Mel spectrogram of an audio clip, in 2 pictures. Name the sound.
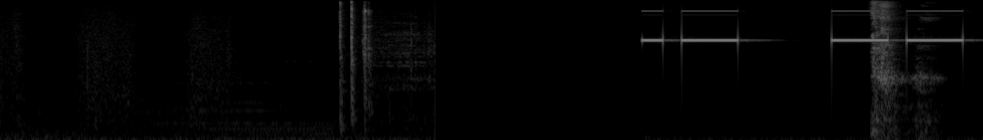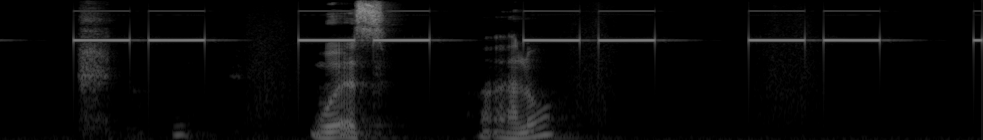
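smoke detector alarm beeping in The Stanley Parable video game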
